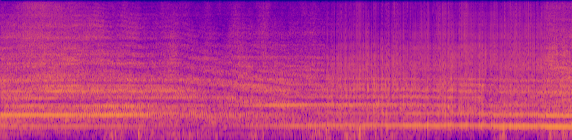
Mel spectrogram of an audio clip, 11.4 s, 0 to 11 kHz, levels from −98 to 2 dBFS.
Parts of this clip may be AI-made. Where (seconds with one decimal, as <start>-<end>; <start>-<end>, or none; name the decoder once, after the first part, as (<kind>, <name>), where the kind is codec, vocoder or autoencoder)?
6.5-10.9 (vocoder, BigVGAN v2)

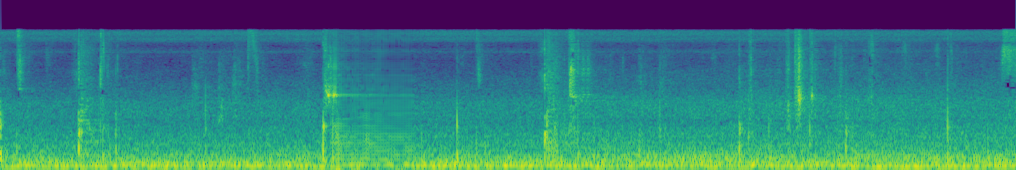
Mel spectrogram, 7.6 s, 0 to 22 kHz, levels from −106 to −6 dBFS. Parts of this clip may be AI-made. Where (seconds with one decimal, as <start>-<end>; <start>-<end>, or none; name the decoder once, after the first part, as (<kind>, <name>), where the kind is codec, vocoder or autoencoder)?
2.5-3.1 (vocoder, BigVGAN v2)

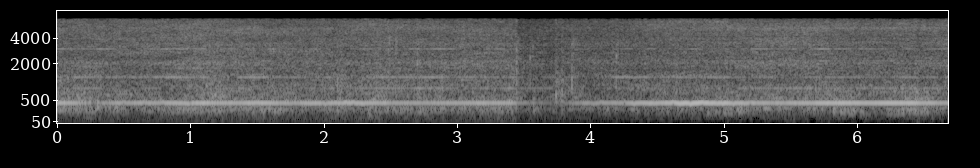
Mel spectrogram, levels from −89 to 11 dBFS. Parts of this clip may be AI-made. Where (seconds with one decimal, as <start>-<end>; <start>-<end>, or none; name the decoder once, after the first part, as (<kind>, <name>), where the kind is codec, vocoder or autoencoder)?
0.5-1.1 (vocoder, BigVGAN v2); 1.5-2.3; 3.9-5.2

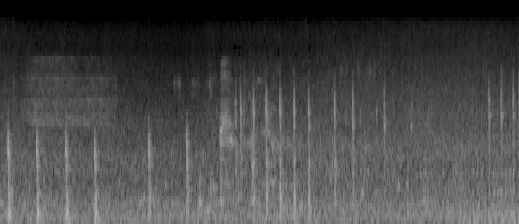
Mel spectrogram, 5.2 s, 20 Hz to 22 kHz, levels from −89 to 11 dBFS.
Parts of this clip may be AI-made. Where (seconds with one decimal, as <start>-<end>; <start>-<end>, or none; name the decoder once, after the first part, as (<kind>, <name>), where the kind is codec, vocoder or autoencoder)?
none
